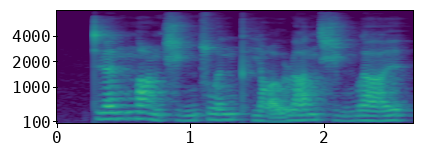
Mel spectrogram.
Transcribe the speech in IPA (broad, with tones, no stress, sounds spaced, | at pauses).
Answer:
t̪ ɥ ɛ˦ n n̪ ɑ˥˨ ŋ ɕ i˨˦ ŋ s w ə˦ n pʰ j ɑ̰˨˩ ʊ̯ ɻ a˦ n ɕ i˨˦ ŋ l a˦ ɪ̯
